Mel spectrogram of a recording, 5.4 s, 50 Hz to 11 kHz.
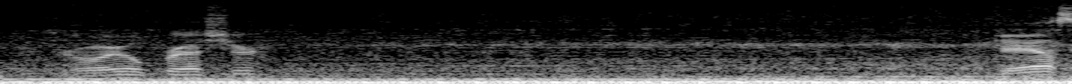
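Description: A 1976 Ford F150 pickup engine idles with a steady, loud, low rumble close by. A voice speaks briefly near the start and again at the end.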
